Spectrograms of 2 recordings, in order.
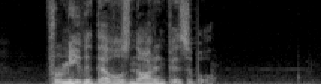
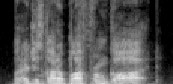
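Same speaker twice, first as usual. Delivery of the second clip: loud, higher, pumped up; excited; 9 semitones higher, 11 dB louder than usual. Real, not acted. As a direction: burst out with triumph. Excited boast.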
